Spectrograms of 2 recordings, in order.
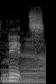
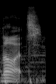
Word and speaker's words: Knights: Yesterday I was saying Knights, and someone in the comments go, "Oh, you're pronouncing it wrong. It's Nits." Oh, for God's sake. So I'm like, hang on. Anyway. You asked him. Yeah, we did. He goes, "It's Knights."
